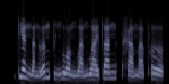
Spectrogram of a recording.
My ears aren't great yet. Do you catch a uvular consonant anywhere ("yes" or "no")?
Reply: no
